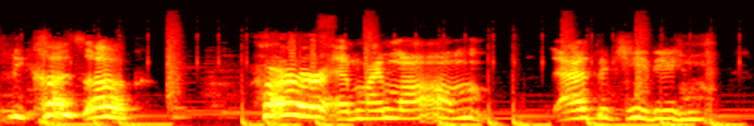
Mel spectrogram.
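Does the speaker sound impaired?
Yes: cerebral palsy; from birth, oxygen lack caused brain damage, quadriplegic, uses head or mouth, power chair, Puffin Bluetooth mouse; speaks, controls whole iPhone by iOS voice control, Google Android voice recognition understands better than iOS.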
